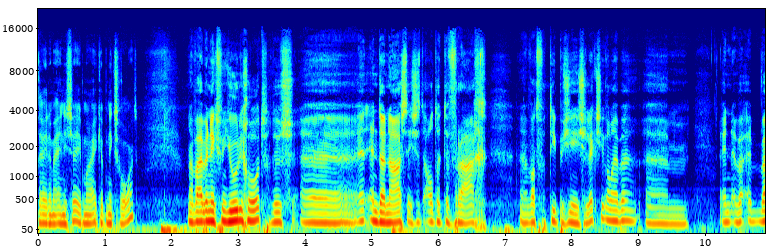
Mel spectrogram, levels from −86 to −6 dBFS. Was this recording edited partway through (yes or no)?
no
